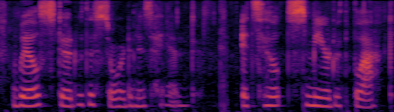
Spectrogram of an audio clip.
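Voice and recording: This is reading aloud in a natural voice. The delivery reads as natural.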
